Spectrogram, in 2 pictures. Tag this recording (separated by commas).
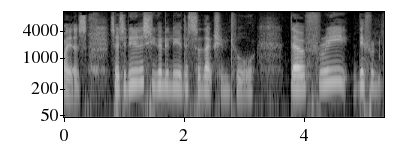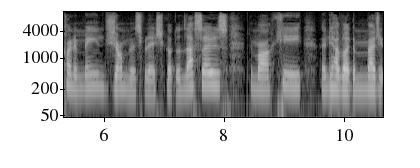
Speech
